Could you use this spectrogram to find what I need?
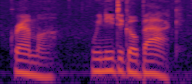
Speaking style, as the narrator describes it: said, my voice steady despite the fear

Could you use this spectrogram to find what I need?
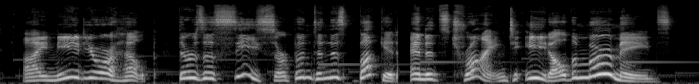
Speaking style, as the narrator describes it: boomed

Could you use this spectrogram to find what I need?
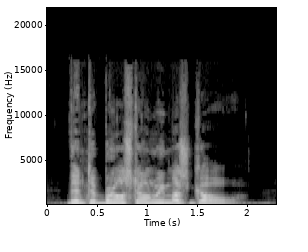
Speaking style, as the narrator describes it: cried MacDonald

